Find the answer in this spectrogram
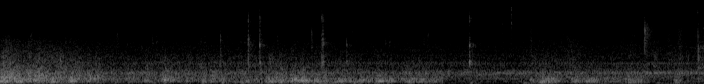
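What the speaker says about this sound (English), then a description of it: "Dark and spooky and thunder and lightning?" Steady rain hisses with low rumbling thunder in a dark, stormy setting from the video game STALKER: Shadow of Chernobyl, with scattered sharp clicks and ticks over the continuous wash.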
